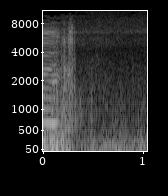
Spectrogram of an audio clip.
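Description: Wind buffets the microphone during a paragliding flight, a loud roaring rush that is heaviest at the start and then settles into a steady, lower blustery noise.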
